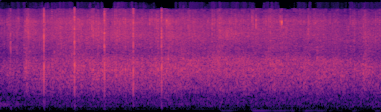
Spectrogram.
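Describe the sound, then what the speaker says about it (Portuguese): A church congregation at an evening family service claps for a member, a few sharp claps at first giving way to a soft, diffuse wash of applause that holds steady to the end. "Vamos aplaudir a sua vida de Júnior"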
